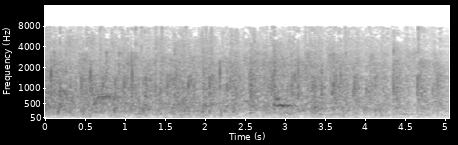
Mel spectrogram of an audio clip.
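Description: Steady audience applause: many hands clapping in a dense, continuous wash at even loudness for about five seconds, with no voices standing out.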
